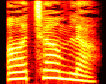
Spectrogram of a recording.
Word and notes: ಆಚಾಮ್ಲ: ācāmla

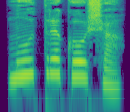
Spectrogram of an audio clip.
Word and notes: ಮೂತ್ರಕೋಶ: mūtra kōśa

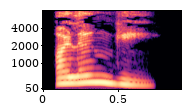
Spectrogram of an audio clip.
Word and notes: ಅಳಂಕು: aḷaŋku

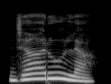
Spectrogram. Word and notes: ಜಿರಲೆ: jirale

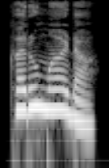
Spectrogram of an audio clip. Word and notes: ಕರುಮಾಡ: karumāḍa

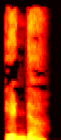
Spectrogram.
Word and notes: ಎಡ್ಡು: eḍḍu

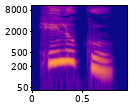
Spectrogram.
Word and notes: ಹಿಲುಕು: hiluku; Kannada

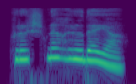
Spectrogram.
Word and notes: ಕೃಷ್ಣಹೃದಯ: kannada

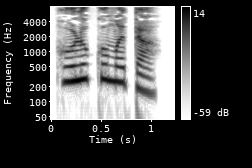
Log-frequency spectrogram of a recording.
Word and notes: ಹುಳುಕುಮತ: Kannada

